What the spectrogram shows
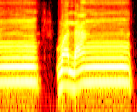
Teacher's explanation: তার লান এবং তাসদিদ না থাকলে আমরা কি বলেছিলাম যে অনুস্বরের মতো হয়ে যাবে, লান থেকে হয়ে যাবে লাং। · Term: গুণনা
